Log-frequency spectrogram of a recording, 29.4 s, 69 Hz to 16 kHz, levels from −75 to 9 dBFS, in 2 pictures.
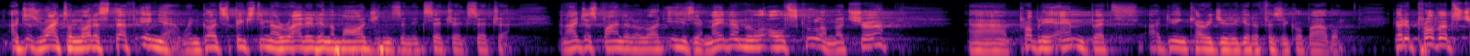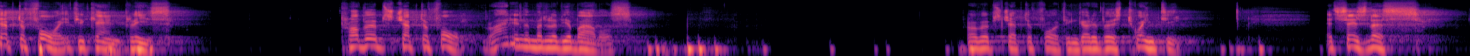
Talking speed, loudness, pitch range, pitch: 180 wpm, -18 LUFS, 135-160 Hz, 145 Hz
